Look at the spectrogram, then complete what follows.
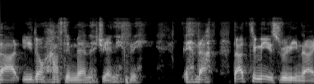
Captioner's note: laughs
